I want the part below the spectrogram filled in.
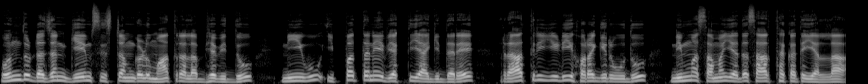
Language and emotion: Kannada, neutral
